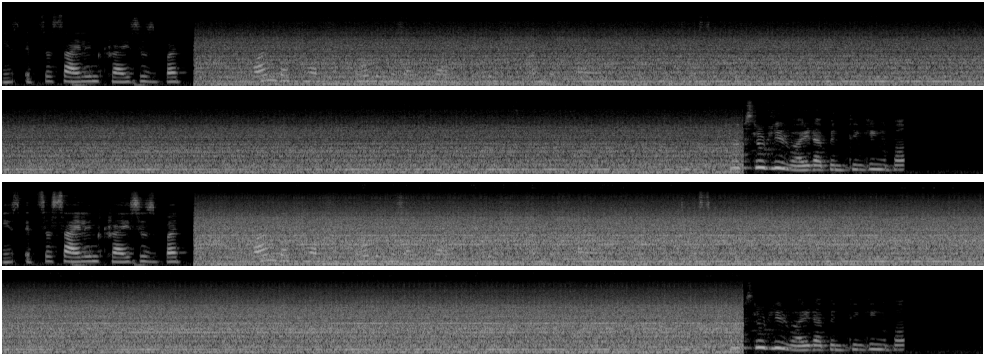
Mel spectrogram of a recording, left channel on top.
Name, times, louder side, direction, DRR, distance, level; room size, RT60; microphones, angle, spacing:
voice 1, 0.0-1.8 2.4-7.0, right 3 dB, 75° right, 6.3 m, -36 dB
Mechanical fan, 1.9-17.2, right 5 dB, 35° right, 0.6 m, -28 dB
voice 2, 16.7-18.8, left 1 dB, 40° left, 2.1 m, -33 dB
head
